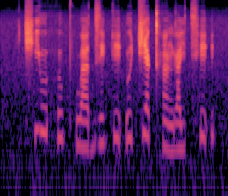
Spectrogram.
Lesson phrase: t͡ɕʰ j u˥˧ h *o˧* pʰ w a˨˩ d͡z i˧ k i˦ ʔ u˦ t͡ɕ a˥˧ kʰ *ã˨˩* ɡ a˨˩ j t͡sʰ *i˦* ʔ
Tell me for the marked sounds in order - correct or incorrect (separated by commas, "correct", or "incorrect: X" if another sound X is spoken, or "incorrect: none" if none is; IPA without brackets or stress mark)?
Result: incorrect: u˧, correct, correct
